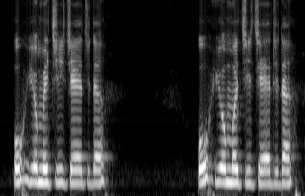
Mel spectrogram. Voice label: "ohyomocecicetv", Muscogee

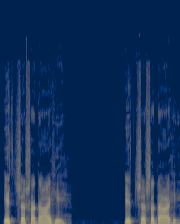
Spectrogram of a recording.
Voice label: "eccv svtahe", Muscogee; Mvskoke Words with Repeated Consonants; Onvkv Ohhvyayices; A Dictionary of Creek/Muskogee; SIL International

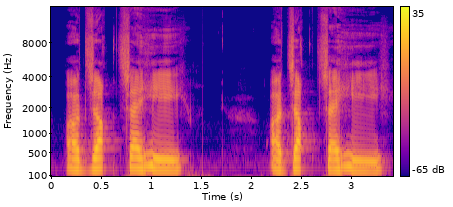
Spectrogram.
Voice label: "vcakcvhe", muscogee; Mvskoke Words with Voicing Consonants; A Dictionary of Creek/Muskogee; SIL International; Onvkv Ohhvyayices

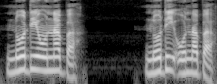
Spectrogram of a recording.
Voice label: "nute onvpv", Muscogee

